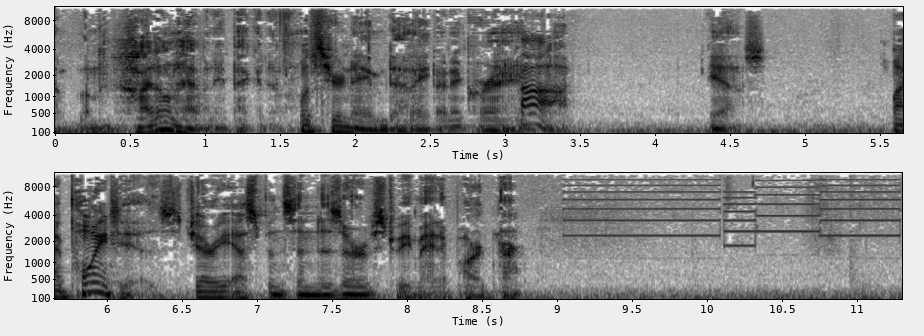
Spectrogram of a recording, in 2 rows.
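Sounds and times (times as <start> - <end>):
low rumble: 0.0 - 11.2
speech: 0.6 - 3.5, 4.4 - 4.8, 5.6 - 8.9
camera phone ringtone playing a steady electronic melody: 8.9 - 11.2.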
